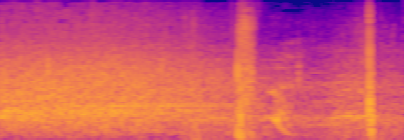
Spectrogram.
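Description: Stadium crowd applauding and cheering a boundary, dying away in the first second or so. Then come two sharp knocks, the second and louder one near the end the crack of a cricket bat striking the ball.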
